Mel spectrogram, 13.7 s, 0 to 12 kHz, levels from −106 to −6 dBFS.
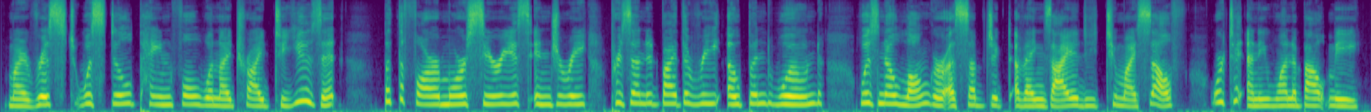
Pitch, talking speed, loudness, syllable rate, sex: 240 Hz, 160 wpm, -19 LUFS, 4.5 syllables/s, female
